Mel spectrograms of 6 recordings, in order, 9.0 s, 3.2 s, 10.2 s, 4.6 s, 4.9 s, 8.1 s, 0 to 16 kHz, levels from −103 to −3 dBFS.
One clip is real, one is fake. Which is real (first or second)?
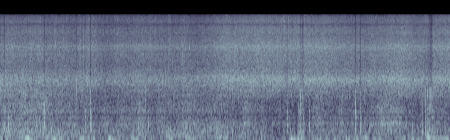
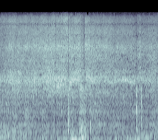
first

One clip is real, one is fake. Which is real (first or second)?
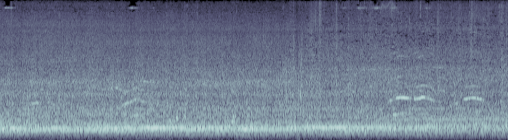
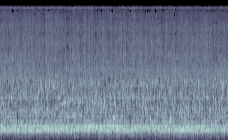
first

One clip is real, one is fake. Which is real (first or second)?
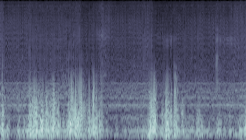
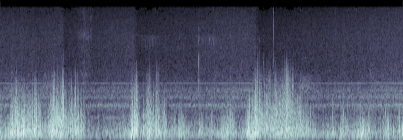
second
